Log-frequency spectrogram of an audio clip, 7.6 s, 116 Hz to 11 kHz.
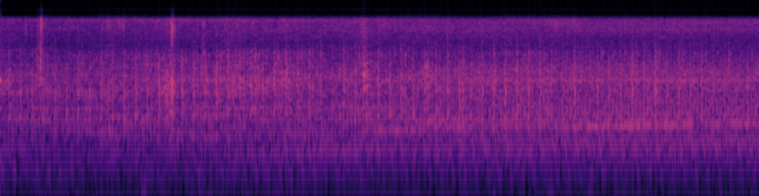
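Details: Audi A6 V6 TDI 110 kW diesel at idle: strange fast, uneven ticking clatter about twice a second over the usual rattle; cause not pinned down.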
